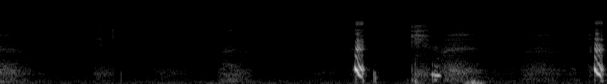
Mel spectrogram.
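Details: Dust-triggered sneezing while cleaning a long-uncleaned, very dusty part of a room: soft breathy sneezes, then a quick fit of several sharp sneezes close together, in a quiet room.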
